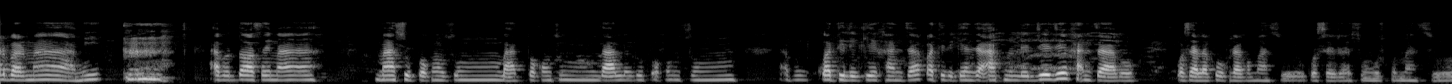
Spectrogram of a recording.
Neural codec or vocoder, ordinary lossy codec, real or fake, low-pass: none; none; real; 7.2 kHz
